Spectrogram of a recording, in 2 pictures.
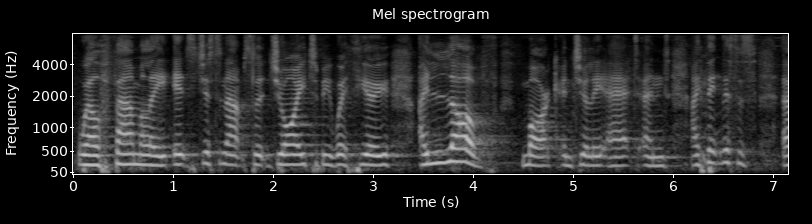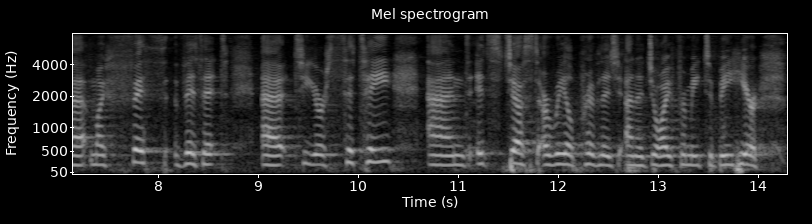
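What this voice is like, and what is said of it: Northern Irish Ulster accent. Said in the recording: “this is not a Glasgow accent. This is an accent from God's homeland ... That's Northern Ireland ... he speaks in an Ulster accent”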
